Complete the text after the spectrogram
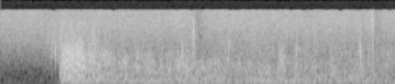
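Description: thunderstorm with rolling thunder

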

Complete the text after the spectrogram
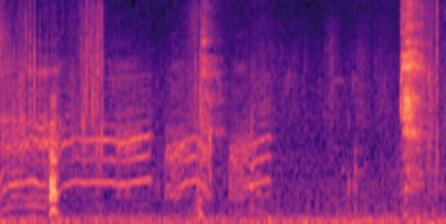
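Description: chickens clucking

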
